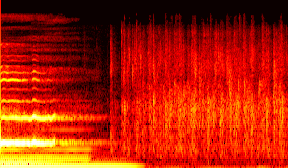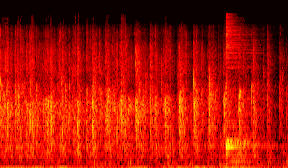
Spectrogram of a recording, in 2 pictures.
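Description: A song ends: the singer holds a last note with vibrato over the band's sustained chord, which fades out about three seconds in. Then light applause follows.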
